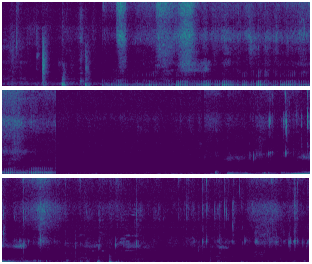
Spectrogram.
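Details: Pet cat purring while being played with, fed and scratched; a soft, low, pulsing rumble fills the first seven seconds, then quieter stretches with rustling and handling noises.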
